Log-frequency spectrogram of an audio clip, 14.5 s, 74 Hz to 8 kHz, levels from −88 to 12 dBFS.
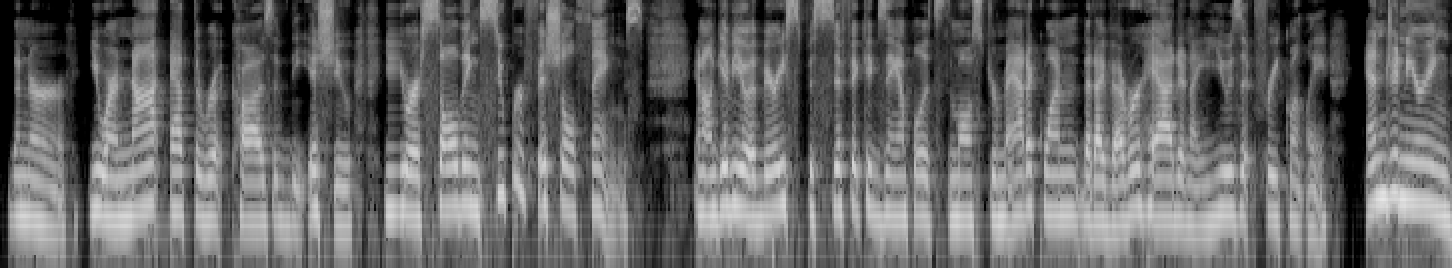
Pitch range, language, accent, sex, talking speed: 175-220 Hz, English, American, female, 165 wpm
